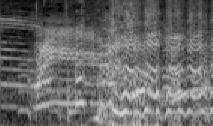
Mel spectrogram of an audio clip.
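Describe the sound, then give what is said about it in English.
A family pet cat growls and yowls, a loud, drawn-out moaning cry with a wavering, sliding pitch that lasts over a second, with no other sounds around it. “But I was shocked the first time he started growling.”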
